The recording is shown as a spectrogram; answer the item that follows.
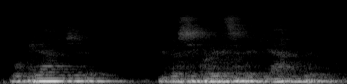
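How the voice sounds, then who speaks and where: A man reciting poetry as a stage performer, with deliberate, theatrical phrasing. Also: mid-range voice, little pitch movement, warm tone. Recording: distant, echoing, phone-like band-limited sound.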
